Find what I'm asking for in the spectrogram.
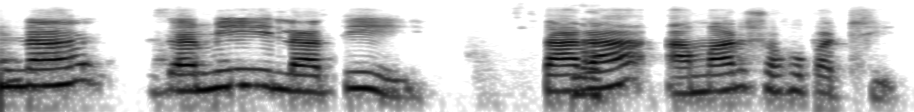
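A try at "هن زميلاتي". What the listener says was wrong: এই যে হুন্না জামিলাতি, একটু টান হবে। হুন্না জামিলাতি,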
